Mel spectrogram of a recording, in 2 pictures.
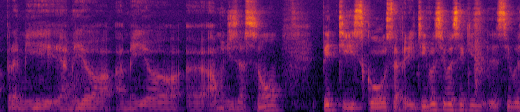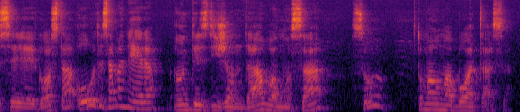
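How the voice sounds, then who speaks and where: A man from France with a French accent, a native French speaker, giving an informal wine tasting presentation with somewhat hesitant phrasing. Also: fairly low pitch. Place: at home indoors.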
